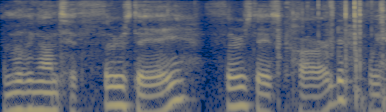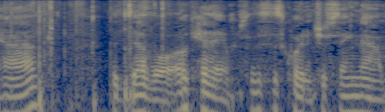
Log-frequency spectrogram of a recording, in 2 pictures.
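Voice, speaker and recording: A man with a slightly raspy voice, casually talking through a weekly tarot reading with loose, rambling explanations. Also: mid-range voice, measured pace, very noisy. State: slightly raspy, under the weather. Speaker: tarot reader.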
